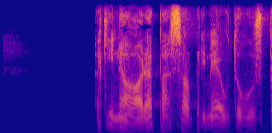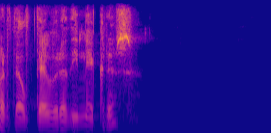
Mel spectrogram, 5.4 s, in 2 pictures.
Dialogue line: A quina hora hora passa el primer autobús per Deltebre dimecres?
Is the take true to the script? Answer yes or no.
no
